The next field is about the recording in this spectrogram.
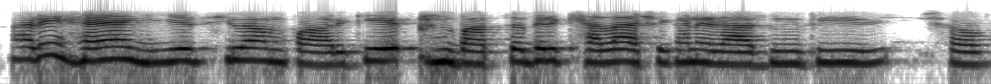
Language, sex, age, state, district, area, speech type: Bengali, female, 18-30, West Bengal, Uttar Dinajpur, urban, conversation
